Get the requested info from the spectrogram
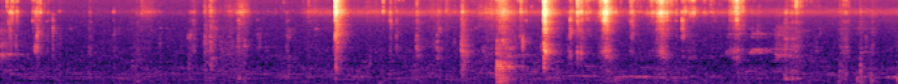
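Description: Crisp fried pappad being bitten and chewed, a run of sharp crunching crackles that starts about three seconds in and carries on to near the end, the loudest a little past the middle.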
